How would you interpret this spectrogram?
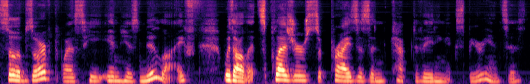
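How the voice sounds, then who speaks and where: A woman teacher reading a children's story aloud at home. Her voice sits at a middle pitch, and she reads slowly and expressively, shaping each phrase for young listeners. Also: a little mellow.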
